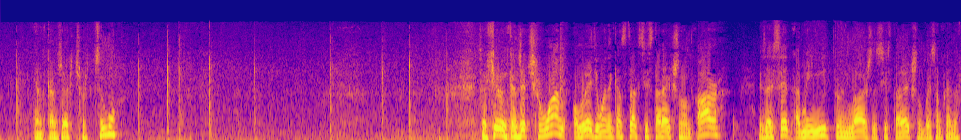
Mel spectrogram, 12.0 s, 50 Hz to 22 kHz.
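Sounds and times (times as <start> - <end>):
chalk tapping on blackboard: 1.7 - 3.4, 4.0 - 5.7.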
